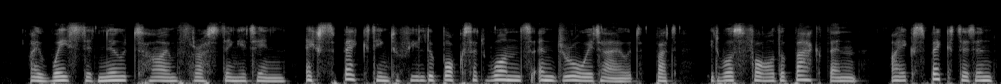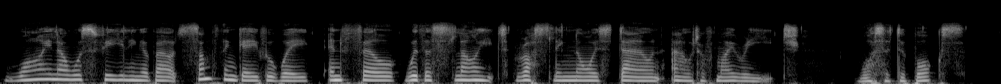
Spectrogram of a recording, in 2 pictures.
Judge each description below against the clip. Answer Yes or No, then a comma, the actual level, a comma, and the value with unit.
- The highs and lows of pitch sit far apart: No, average, 2.7 semitones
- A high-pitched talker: No, medium, 180 Hz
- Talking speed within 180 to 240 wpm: No, average, 155 wpm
